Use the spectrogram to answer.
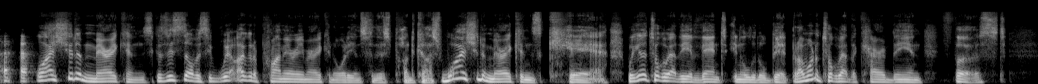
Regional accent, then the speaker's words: Australia; moved away; I'm Australian and we have the game of cricket that the West Indies, when I was growing up, and I was growing up in the 80s in Australia

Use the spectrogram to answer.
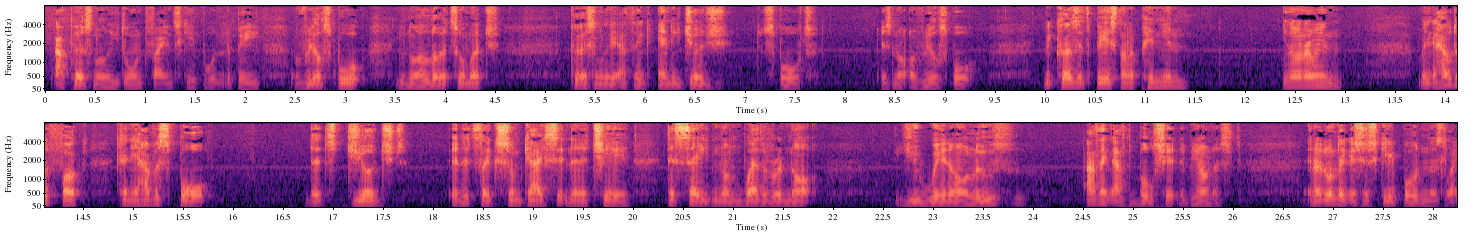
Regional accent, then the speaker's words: Newcastle upon Tyne, North East England, United Kingdom; now in Glasgow, United Kingdom; I'm from Newcastle, but I live in Glasgow.

